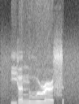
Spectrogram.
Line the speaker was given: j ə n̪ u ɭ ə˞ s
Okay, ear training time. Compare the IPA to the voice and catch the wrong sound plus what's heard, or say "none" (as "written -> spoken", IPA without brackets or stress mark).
none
